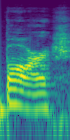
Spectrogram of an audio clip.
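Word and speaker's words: בר: Earlier, we discussed how Beit and Resh together is pronounced bar, which means son, so there are words within this word.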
